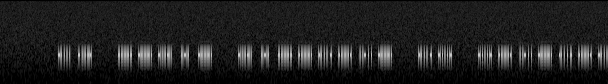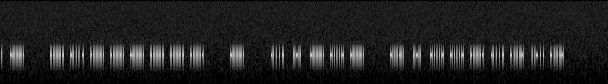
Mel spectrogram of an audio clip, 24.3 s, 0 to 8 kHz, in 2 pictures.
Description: Hellschreiber (Feld-Hell, 122.5 baud), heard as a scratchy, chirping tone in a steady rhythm, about 980 Hz. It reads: LA SERIE RISCUOTE UN NOTEVOLE SUCCESSO E VIENE RINNOVATA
